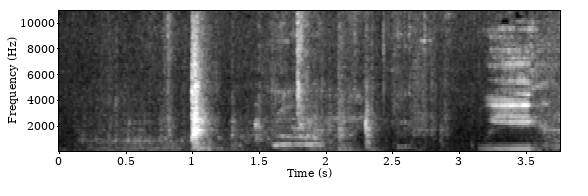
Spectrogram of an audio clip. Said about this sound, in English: Now we're outside in our backyard, sitting on some chairs.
